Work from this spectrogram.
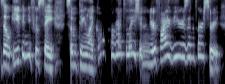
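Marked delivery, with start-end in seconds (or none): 2.0-4.4 cheery mock compliment. Acting out a sample compliment.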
